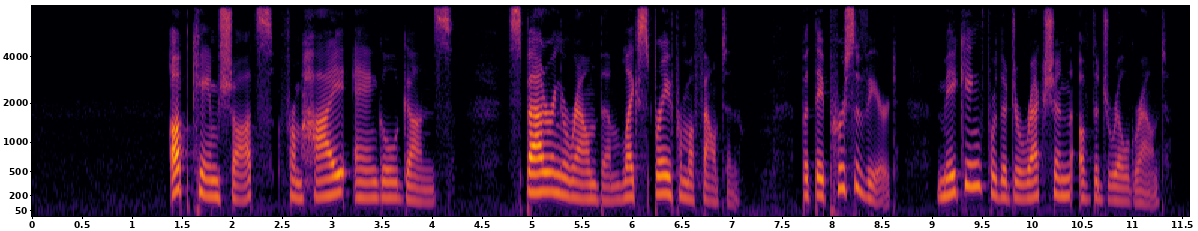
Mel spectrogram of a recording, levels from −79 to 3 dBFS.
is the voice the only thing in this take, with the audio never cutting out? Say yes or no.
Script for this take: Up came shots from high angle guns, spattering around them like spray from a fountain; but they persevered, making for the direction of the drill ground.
yes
